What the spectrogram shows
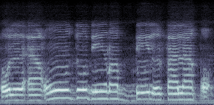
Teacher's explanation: Qalqalahnya tetap huruf utuh qof cuma dikurangi porsinya.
